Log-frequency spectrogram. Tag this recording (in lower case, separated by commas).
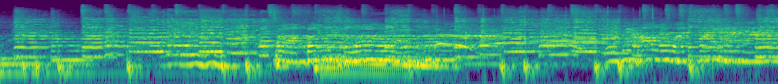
drum kit, drum, rock and roll, musical instrument, music, singing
